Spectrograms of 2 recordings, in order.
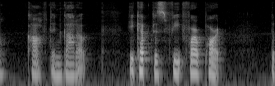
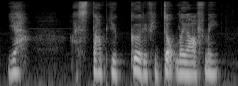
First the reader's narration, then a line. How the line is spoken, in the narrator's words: Andopoulos snarled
